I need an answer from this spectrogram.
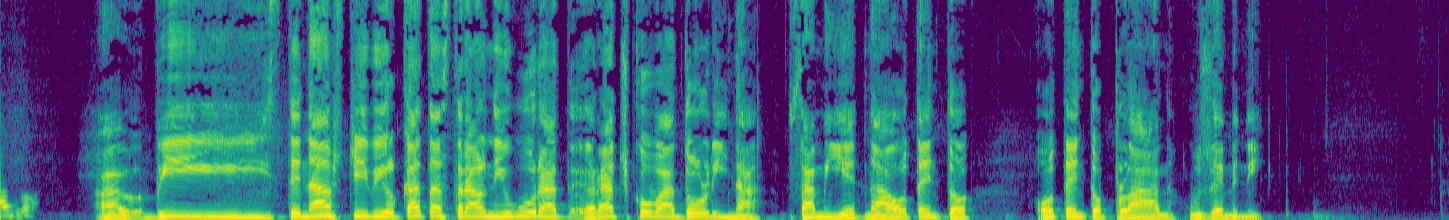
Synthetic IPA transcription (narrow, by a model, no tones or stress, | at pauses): an | aʋiscɛnaʊʃciːʋilkat̪ast̪ɾaːlniuːɾat̪ɾat͡ʃkɔʋaːd̪ɔlina | samijɛd̪naːɔt̪ɛnt̪ɔ | ɔt̪ɛnt̪ɔplaːnuːzɛmnḭ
